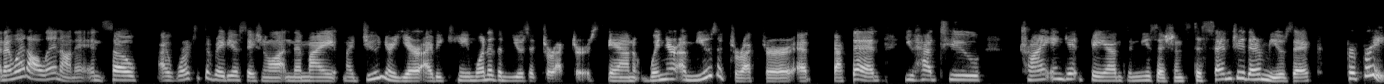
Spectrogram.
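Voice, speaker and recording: A woman talks at a fairly quick pace and medium pitch. She has a normal speaking voice. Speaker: social media strategist. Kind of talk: casual interview chat.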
